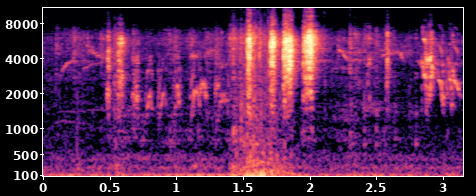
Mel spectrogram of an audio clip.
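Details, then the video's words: Colorful budgerigars chattering with high chirps and warbles, interrupted midway by a burst of wing flapping and a few loud squawks, then soft twittering. "কালারফুল পাখিদের চেঁচামেচি ৷ বাজিগর পাখির ডাক"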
